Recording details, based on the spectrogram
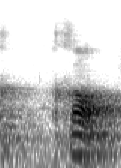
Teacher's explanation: ada gesekan pada akar lidah pada dinding tenggorokan sehingga ada suara dengkur kha.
